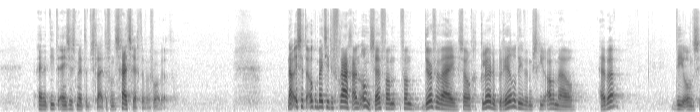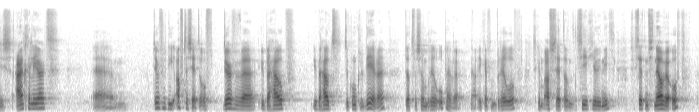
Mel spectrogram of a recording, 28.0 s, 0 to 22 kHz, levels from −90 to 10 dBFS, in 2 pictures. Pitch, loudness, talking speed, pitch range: 150 Hz, -30 LUFS, 175 wpm, 125-195 Hz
